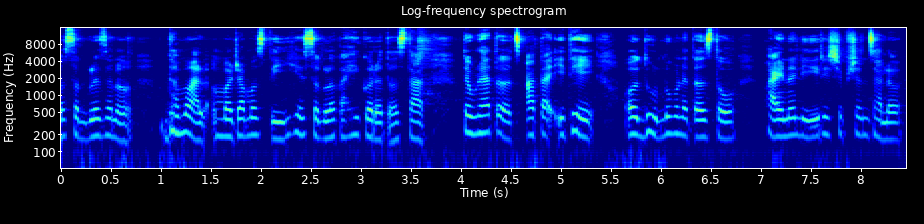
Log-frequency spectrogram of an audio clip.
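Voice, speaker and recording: A woman retelling the day's episode of a TV serial in a steady, casual storytelling way. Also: mid-range voice, slight background noise. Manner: steady retelling, reads quoted lines in her own voice.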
